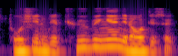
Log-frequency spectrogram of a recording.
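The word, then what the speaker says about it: Tübingen: 교엔 혹은 뭐 도시이 튜빙 앤 이런 것도 있어요 튜 튜 빙엔 튜빙 앤 이것도 튜빙겐 하지 마시고 튜빙 앤 팅 앤 팅 겐 아니에요 이런 것들 발음을 조금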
